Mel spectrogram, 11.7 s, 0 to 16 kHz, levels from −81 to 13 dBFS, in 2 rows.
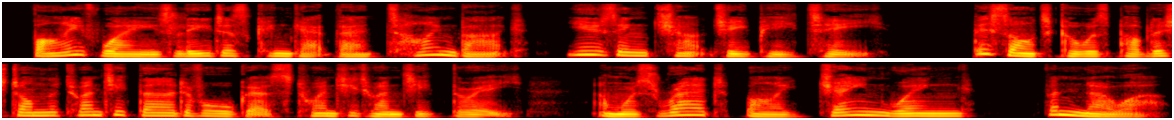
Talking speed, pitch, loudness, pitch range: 145 wpm, 160 Hz, -20 LUFS, 145-195 Hz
